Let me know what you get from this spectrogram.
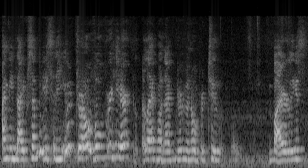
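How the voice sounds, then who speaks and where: A woman's voice: medium pitch, normal speed, darkish tone. A woman in her eighties chatting casually as a patient, rambling and often restarting her phrases. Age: 80s. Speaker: podiatry patient. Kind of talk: casual chat during an appointment. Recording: echoey room with faint background noise.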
